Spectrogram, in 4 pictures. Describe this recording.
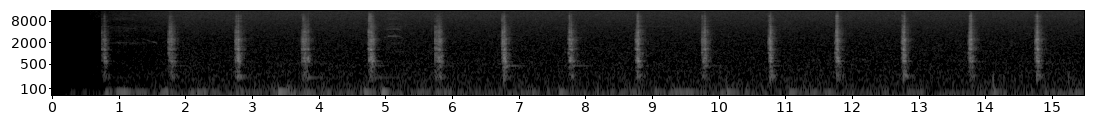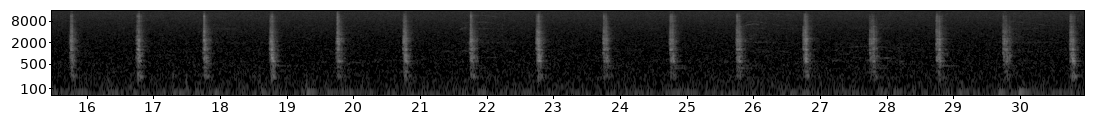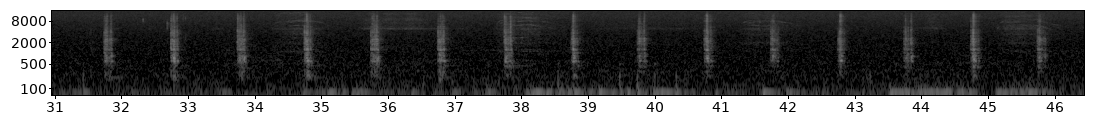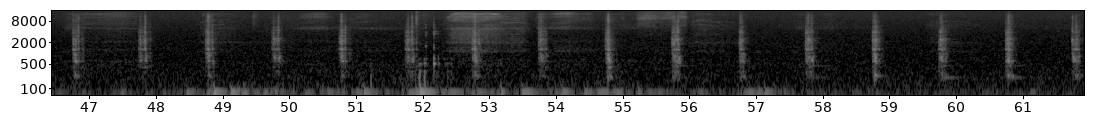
On the second floor, Clock sound, Zoom H6 M/S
